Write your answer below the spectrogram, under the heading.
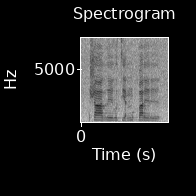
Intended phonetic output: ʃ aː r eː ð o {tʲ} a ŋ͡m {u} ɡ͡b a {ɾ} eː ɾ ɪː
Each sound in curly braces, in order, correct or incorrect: correct, incorrect, correct

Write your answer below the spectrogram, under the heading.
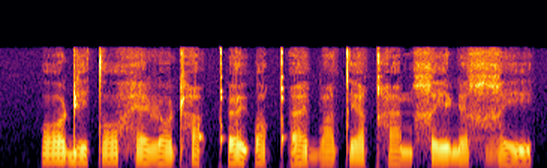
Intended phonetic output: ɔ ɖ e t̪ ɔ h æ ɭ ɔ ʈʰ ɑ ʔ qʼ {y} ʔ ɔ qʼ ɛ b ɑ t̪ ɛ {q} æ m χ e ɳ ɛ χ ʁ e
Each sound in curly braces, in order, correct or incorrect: correct, incorrect

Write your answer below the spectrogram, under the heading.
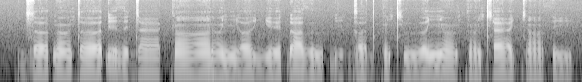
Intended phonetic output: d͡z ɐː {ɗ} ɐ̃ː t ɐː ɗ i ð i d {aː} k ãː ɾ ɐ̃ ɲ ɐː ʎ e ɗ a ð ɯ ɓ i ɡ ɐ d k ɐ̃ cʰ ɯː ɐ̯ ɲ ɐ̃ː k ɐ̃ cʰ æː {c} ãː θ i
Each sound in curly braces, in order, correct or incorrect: incorrect, incorrect, correct

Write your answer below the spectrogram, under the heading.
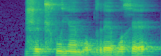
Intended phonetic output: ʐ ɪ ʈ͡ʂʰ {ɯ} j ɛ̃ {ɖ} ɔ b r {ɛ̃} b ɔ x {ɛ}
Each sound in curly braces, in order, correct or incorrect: incorrect, incorrect, incorrect, correct

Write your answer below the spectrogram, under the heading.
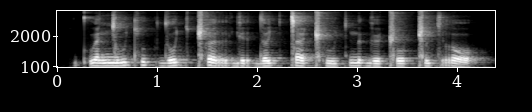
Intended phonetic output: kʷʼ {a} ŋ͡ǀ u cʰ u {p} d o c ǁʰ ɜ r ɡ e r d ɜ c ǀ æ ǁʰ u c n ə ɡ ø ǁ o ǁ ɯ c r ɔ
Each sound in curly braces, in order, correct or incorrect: incorrect, incorrect

